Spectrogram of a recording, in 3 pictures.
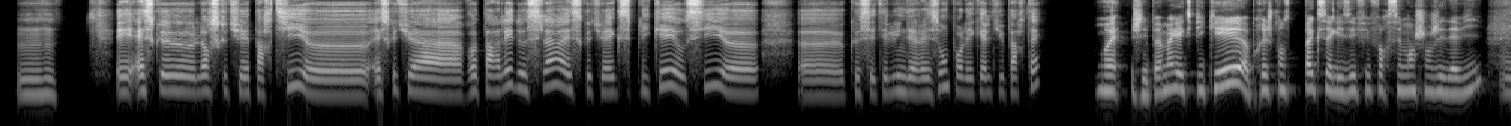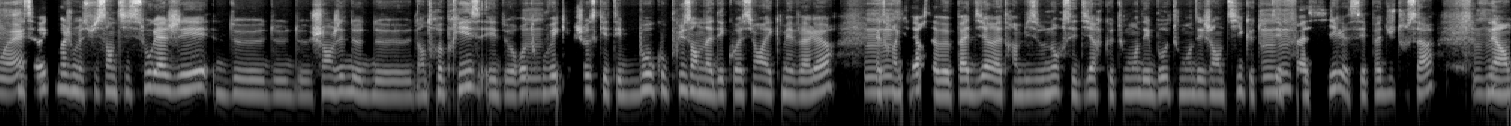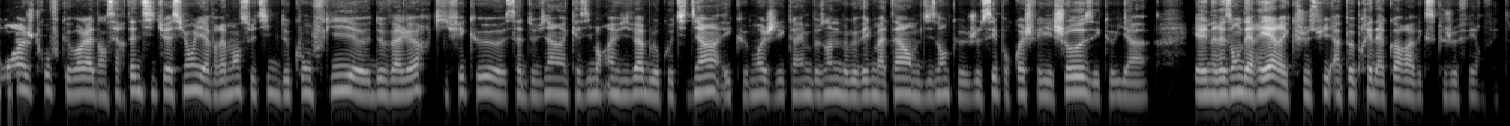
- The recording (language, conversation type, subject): French, podcast, Qu’est-ce qui, pour toi, fait un bon leader ?
- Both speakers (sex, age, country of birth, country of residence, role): female, 35-39, France, France, guest; female, 50-54, France, France, host
- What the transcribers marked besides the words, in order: none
